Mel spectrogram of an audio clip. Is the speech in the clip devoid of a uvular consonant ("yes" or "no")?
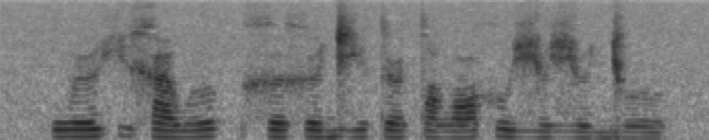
yes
